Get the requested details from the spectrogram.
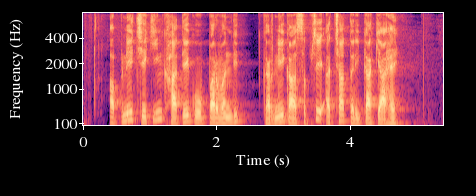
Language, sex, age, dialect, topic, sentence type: Hindi, male, 25-30, Hindustani Malvi Khadi Boli, banking, question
